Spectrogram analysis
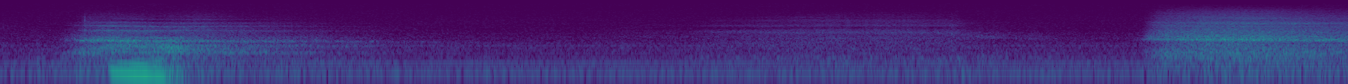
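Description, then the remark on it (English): Deep, breathy inhales and exhales during a guided breathing exercise, clear: a loud rushing breath, a softer one a few seconds later, then another strong breath near the end, with no talking. “Let's do two or three really deep breaths. And please feel free to let out any sort of exhaling sound, obnoxious as it may sound.”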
